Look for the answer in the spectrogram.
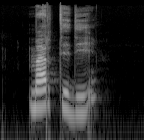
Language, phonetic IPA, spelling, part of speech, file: Italian, [mar.teˈdi], martedì, noun, It-martedì.ogg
